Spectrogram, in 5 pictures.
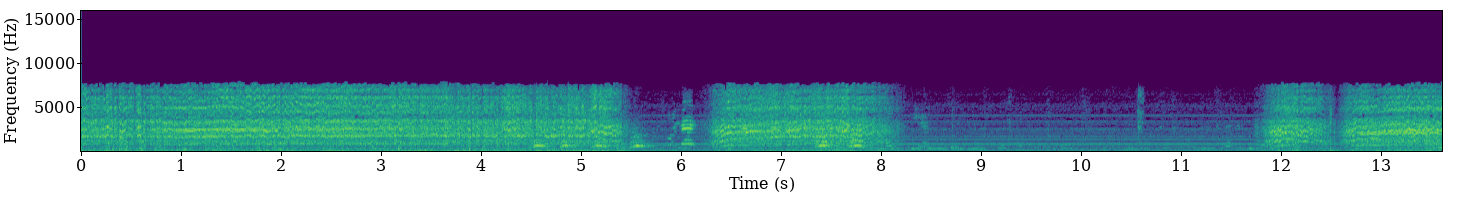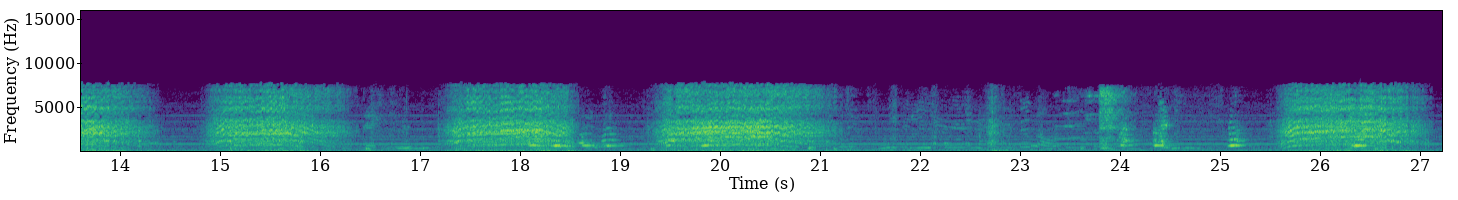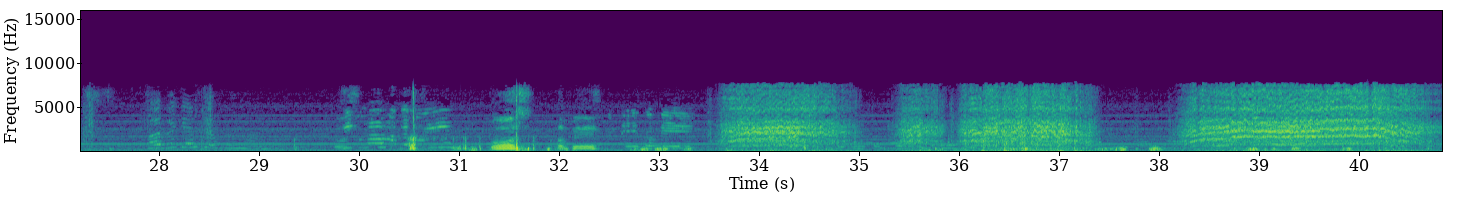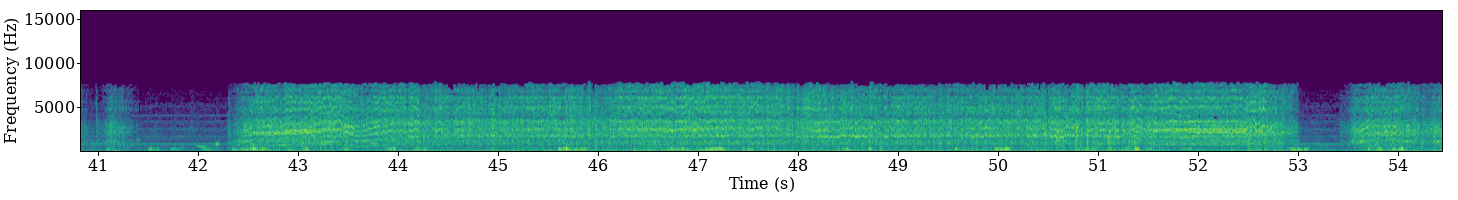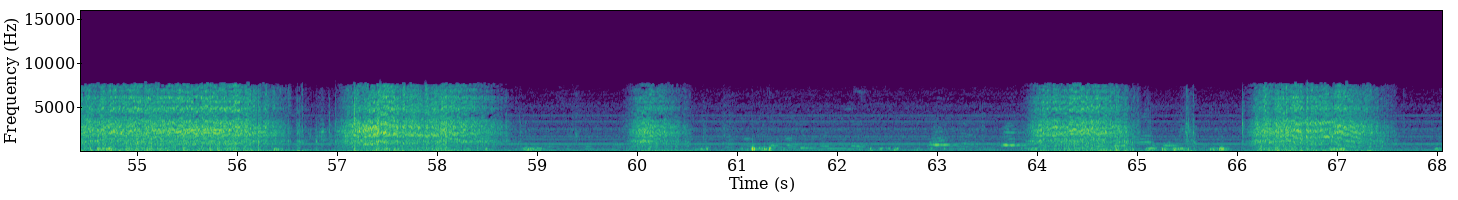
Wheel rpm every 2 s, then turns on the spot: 220, 230, 170, 120, 10, 10, 120, 90, 50, 90, 80, 0, 10, 80, 0, 0, 10, 70, 120, 140, 50, 130, 220, 230, 230, 230, 120, 170, 110, 50, 0, 0, 60, 80.
18-22 34-36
